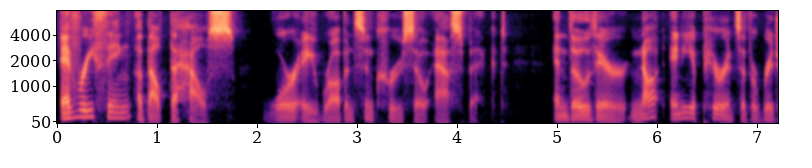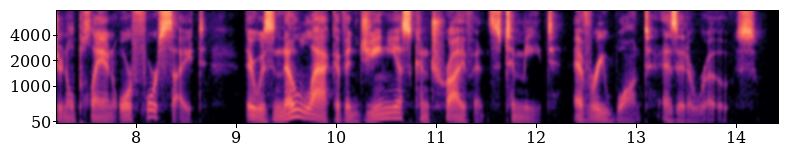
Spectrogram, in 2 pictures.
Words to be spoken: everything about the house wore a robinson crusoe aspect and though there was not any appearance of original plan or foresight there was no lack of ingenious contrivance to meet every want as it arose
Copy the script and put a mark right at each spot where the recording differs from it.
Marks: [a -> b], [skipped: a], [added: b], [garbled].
everything about the house wore a robinson crusoe aspect and though there [skipped: was] not any appearance of original plan or foresight there was no lack of ingenious contrivance to meet every want as it arose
